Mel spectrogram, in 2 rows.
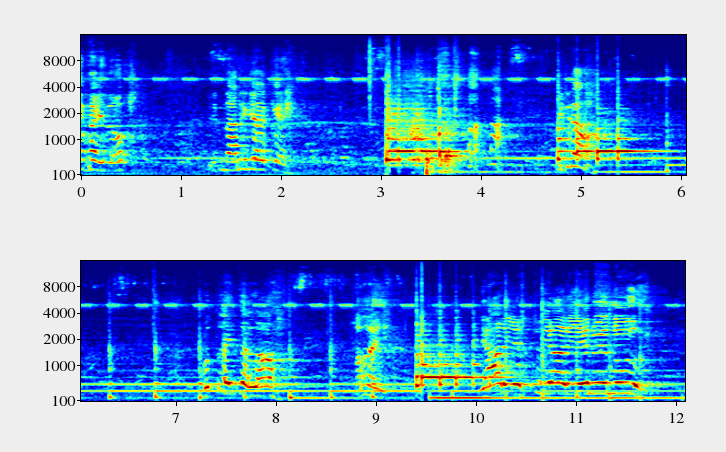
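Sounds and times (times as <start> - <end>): small hand cymbals ringing: 1.1 - 12.0.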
